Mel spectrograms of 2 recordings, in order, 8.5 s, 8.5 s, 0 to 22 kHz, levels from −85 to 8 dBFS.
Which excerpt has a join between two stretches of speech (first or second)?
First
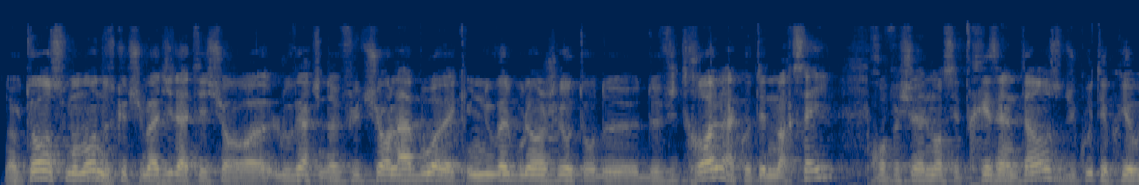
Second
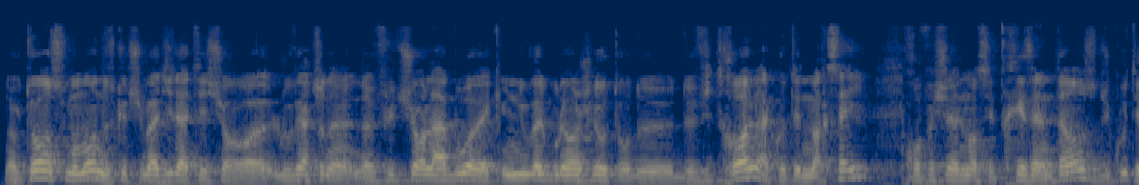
first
